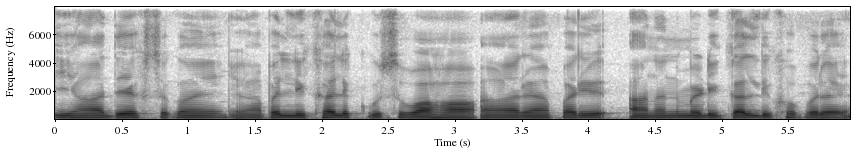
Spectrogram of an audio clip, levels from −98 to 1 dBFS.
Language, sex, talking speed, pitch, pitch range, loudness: Bhojpuri, male, 180 wpm, 130 Hz, 130-135 Hz, -16 LUFS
